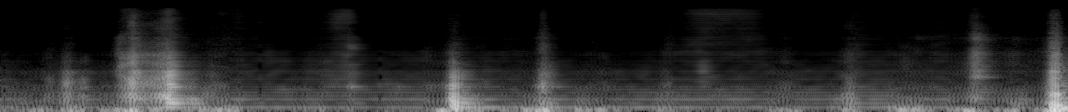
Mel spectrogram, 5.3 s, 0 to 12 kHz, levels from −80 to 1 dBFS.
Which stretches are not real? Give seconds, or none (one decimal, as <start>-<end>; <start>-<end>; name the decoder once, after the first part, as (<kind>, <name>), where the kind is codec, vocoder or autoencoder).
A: 0.0-5.3 (vocoder, Vocos)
